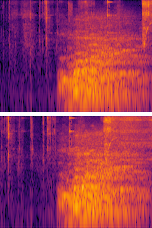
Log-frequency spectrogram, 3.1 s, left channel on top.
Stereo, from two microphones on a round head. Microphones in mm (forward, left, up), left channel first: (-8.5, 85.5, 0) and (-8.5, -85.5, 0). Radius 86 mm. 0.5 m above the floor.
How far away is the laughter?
About 5.5 m.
